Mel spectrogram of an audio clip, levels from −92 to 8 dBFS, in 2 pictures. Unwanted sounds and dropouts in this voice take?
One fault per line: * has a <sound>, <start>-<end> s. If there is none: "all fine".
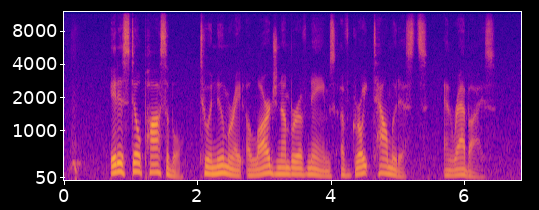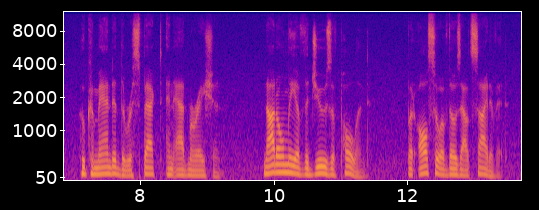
* has a whoosh, 0.1-0.3 s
